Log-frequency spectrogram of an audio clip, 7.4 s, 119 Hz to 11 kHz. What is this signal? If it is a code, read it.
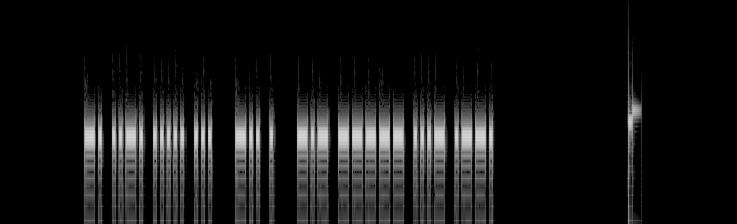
Morse code, heard as a keyed tone, about 36 wpm, 700 Hz. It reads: NF5S DE K0VP
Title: USA Callsign DE Callsign - 4 Characters - 35wpm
